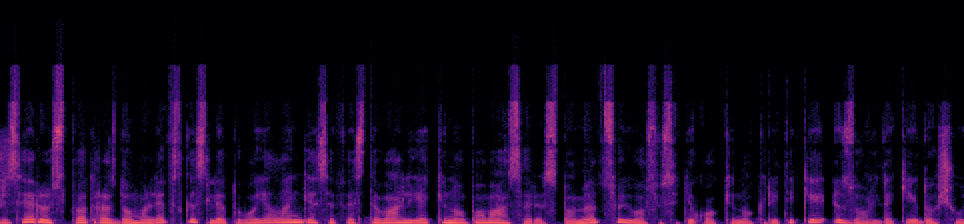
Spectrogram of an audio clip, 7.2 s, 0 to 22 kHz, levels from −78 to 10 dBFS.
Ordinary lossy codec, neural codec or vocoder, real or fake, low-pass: Opus, 16 kbps; vocoder, 48 kHz, 128 mel bands, Vocos; fake; 19.8 kHz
